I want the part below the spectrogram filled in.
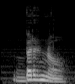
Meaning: Brno (capital of the South Moravian Region, Czech Republic, and second-largest city in the Czech Republic)
- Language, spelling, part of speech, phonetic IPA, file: Czech, Brno, proper noun, [ˈbr̩no], Cs Brno.ogg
